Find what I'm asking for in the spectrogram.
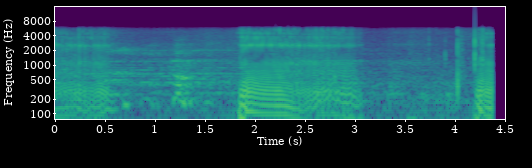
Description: The loudest, most unbelievable snoring you have ever heard.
